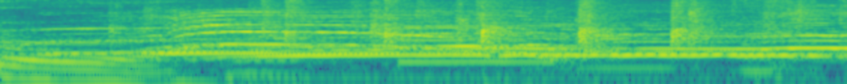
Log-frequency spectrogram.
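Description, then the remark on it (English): A loud crowd in an arena at a huge live show roars and cheers continuously, with high whoops and shouts rising above a dense wall of voices, full throughout. “Really, there's like an arena watching us. This is a huge live show. And there's a huge crowd over that way.”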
